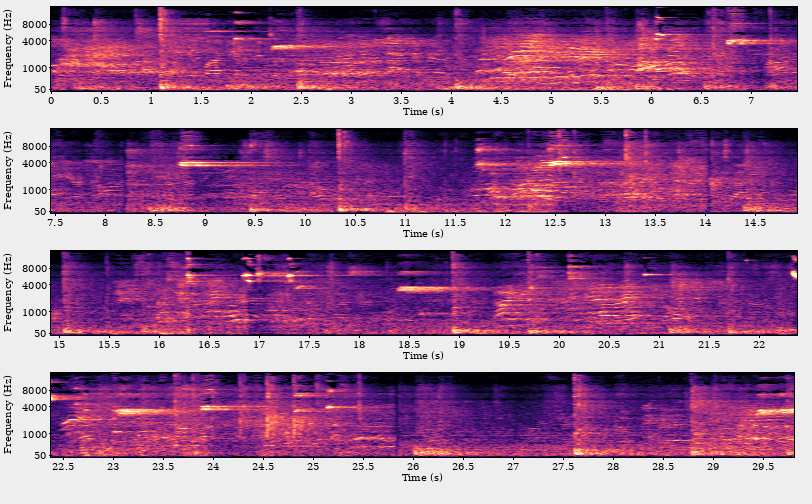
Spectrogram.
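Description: A volleyball is hit with sharp slaps in a large, echoing hall.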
